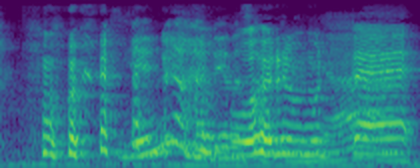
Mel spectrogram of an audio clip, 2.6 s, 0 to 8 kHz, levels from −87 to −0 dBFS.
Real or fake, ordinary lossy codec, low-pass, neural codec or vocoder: real; MP3, 64 kbps; 7.2 kHz; none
